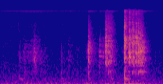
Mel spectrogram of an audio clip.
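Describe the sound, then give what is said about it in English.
British coins, pence and pound coins, being sorted by value and set down, with faint clinks at first and then a few louder metallic clatters in quick succession toward the end. No one speaks. “Right, are those the pound coins? Look, there's another.”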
